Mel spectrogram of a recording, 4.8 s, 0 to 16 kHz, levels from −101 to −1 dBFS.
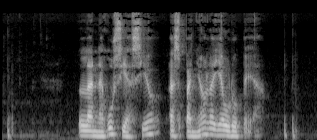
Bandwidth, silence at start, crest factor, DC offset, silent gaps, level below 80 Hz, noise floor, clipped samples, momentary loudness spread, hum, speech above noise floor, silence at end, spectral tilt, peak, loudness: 11.5 kHz; 0.1 s; 20 dB; under 0.1%; none; -60 dBFS; -65 dBFS; under 0.1%; 10 LU; none; 39 dB; 0.35 s; -4 dB/octave; -10 dBFS; -26 LUFS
